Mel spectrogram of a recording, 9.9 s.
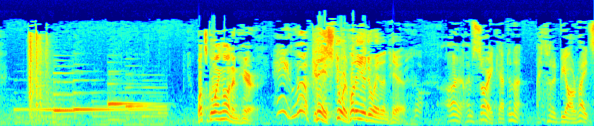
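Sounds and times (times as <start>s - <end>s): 
door opening: 0.4s - 1.3s
speech: 3.3s - 9.8s.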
